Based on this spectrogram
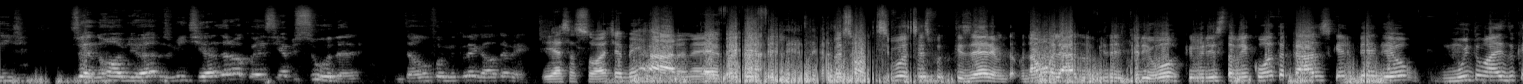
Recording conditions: wind noise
